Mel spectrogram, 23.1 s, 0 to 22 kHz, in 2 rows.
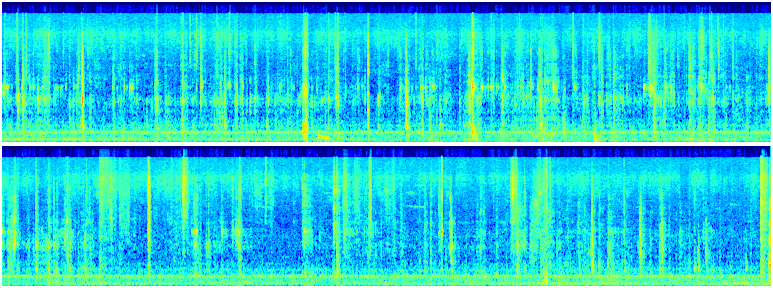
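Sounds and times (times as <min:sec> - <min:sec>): low hum: 0:04.6 - 0:05.2.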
